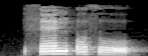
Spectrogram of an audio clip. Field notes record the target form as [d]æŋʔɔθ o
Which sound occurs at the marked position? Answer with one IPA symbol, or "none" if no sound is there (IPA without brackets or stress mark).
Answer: θ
